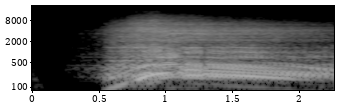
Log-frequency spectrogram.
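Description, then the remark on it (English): A car engine starts up and revs, its pitch rising quickly then holding at a loud, steady roar with rumbling harmonics, without any voices. “Five years on the engine sound.”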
